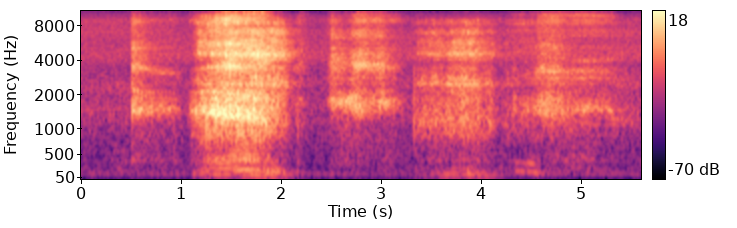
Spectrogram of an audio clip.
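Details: Loud, rattling snores on repeated inhalations with quieter exhalations between them; heavy snoring during sleep.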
